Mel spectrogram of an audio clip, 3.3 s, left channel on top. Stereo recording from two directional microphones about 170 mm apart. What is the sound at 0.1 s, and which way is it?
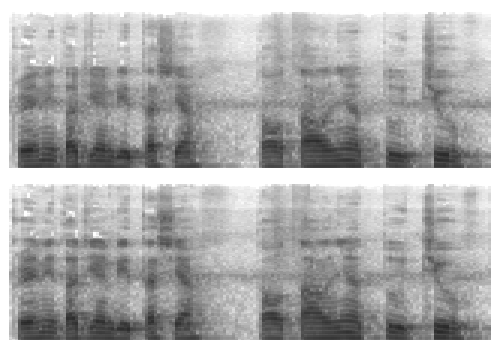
Speech, 5° left (ahead or behind).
